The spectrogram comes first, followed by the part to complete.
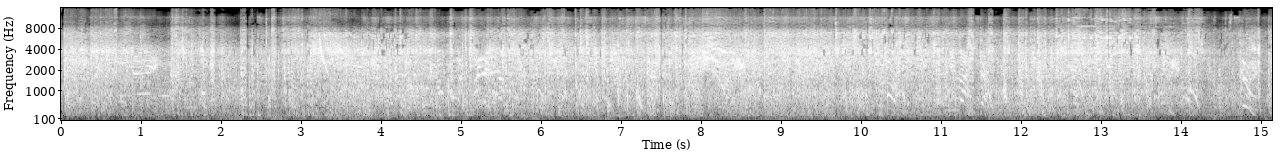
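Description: Film battle soundtrack: dense, continuous automatic gunfire in a forest firefight, with voices shouting under it.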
